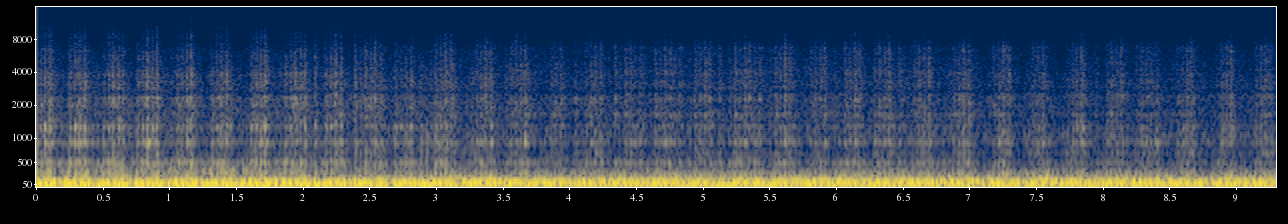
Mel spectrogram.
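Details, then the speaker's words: Car idling after ECU reset (codes cleared, battery unplugged, fuel trims relearning) with a 276 cam and new MRP 3-inch aluminum MAF housing: heavy, uneven, lumpy idle about four pulses a second that stumbles instead of settling; rough running from turbulent airflow in the MAF housing. "it sounds like the cam because that's what a 276 cam is supposed to sound like but i don't know it doesn't sound happy"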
